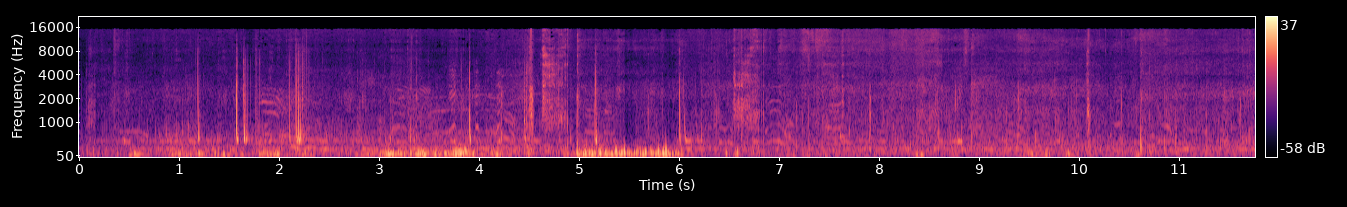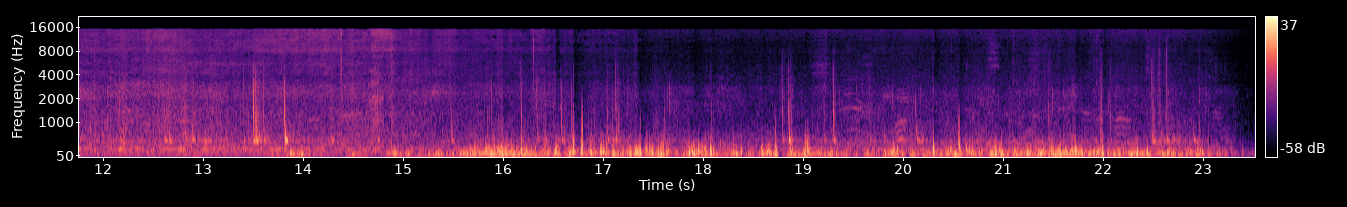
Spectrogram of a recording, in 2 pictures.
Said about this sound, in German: ich muss sagen, dieses Eis kaputt schlagen und auch diese Eisplatten hervorheben, ähm, zu werfen, all die Geräuschkulisse auch, die gerade beim Eisschwimmen ähm, dazukommt, ist Teil der Faszination auch für Winterschwimmen.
